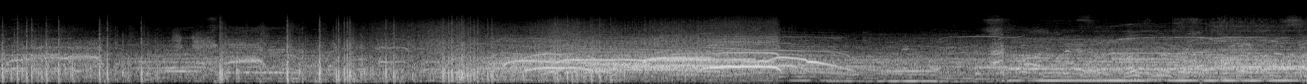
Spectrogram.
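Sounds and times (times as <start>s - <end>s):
fireworks bursting and crackling: 0.0s - 7.3s
crowd shouting and cheering: 0.0s - 13.0s.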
